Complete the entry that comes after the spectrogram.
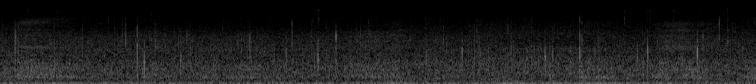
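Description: Steady rain falling on lake water, with scattered sharp ticks of single drops striking close by.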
